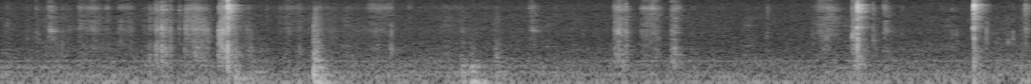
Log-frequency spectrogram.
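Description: Scissors cutting fabric to shape a neckline, scattered sharp snips and crisp blade clicks spaced irregularly over a quiet background, close and distinct.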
